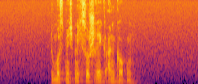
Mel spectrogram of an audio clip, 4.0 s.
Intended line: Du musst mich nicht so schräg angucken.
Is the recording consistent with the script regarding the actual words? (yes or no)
yes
